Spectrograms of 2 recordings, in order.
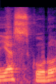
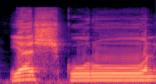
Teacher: hati-hati dalam pelafalan shin, jangan sampai terdengar dengan sin. Apabila membacanya yaskuru, nanti maknanya berubah.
